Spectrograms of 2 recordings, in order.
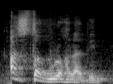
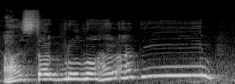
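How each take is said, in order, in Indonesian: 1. Diucapkan dengan nada tiba-tiba dan kaget. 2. Dipanjangkan dengan suara melengking. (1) "Dia kaget sehingga istighfarnya seperti itu" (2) "istighfarnya panjang, melengking"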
